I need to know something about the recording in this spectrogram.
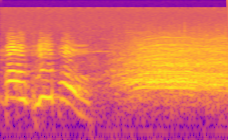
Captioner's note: cheering and applause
